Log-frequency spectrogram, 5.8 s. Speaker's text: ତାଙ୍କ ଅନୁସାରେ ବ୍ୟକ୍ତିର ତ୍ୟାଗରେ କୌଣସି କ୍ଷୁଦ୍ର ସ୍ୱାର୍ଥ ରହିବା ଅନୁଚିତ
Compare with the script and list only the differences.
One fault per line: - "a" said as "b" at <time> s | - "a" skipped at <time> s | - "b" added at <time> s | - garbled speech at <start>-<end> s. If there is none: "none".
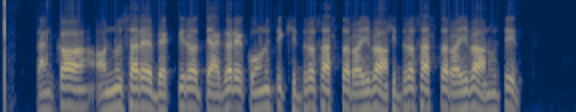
- "କ୍ଷୁଦ୍ର ସ୍ୱାର୍ଥ ରହିବା" added at 3.9 s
